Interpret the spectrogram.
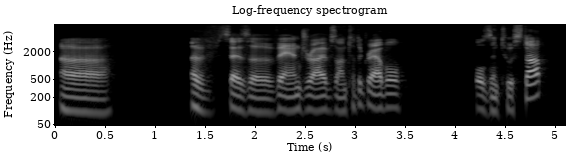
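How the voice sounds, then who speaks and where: A man talks through his sound design work in a casual, easygoing way. His voice sits a little low, and he takes his time, speaking very slowly and informally. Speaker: sound designer of an audio drama. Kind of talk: casual behind-the-scenes walkthrough. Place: indoor room with air conditioner running. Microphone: self-recording.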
